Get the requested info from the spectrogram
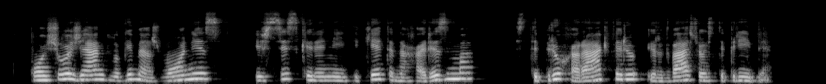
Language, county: Lithuanian, Alytus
